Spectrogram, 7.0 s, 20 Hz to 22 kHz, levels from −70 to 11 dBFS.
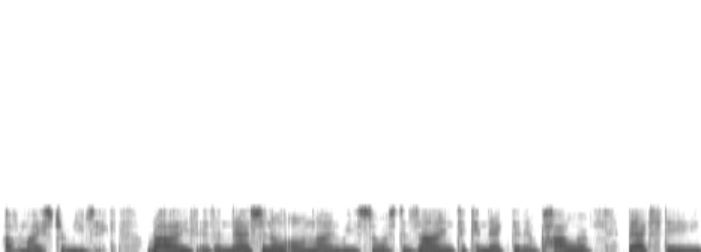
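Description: Throughout, the speech passes through the iLBC codec, likely around 13 kbps with 30 ms frames, cutting everything above 4 kHz and leaving it plainly rough and synthetic.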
